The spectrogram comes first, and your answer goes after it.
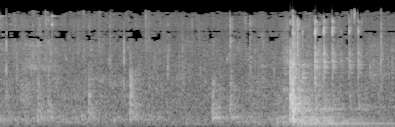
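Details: Mechanical clicking and tapping, like a ratchet or latch, followed near the three-second mark by a louder door-like thud with a low hum after it; no animal voice stands out.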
